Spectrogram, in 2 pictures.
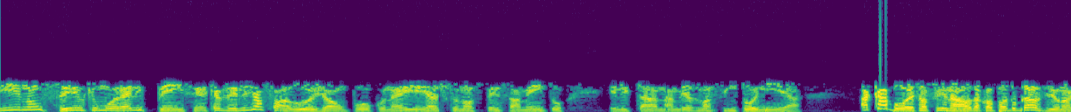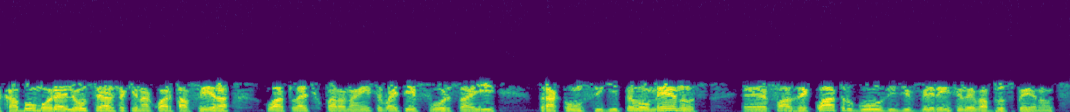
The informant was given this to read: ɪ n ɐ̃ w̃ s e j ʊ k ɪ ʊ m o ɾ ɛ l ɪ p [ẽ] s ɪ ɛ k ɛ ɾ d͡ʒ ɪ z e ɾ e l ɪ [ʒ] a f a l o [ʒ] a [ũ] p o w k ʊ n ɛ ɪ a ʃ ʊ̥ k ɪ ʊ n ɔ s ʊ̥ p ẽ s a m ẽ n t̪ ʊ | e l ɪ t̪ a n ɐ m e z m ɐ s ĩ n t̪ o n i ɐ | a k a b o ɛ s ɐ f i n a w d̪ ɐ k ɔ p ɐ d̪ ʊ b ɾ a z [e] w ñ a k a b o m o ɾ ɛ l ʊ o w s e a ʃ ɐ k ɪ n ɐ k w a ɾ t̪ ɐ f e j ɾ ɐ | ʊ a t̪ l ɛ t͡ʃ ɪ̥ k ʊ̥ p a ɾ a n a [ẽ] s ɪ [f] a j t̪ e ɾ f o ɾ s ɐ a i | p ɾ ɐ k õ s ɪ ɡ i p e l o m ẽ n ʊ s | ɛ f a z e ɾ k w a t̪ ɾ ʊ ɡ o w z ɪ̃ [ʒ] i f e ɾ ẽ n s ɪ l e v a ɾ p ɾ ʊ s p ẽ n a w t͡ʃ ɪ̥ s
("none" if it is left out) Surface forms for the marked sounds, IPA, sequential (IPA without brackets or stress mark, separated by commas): ẽ, ʒ, ʒ, ũ, i, ẽ, v, d͡ʒ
